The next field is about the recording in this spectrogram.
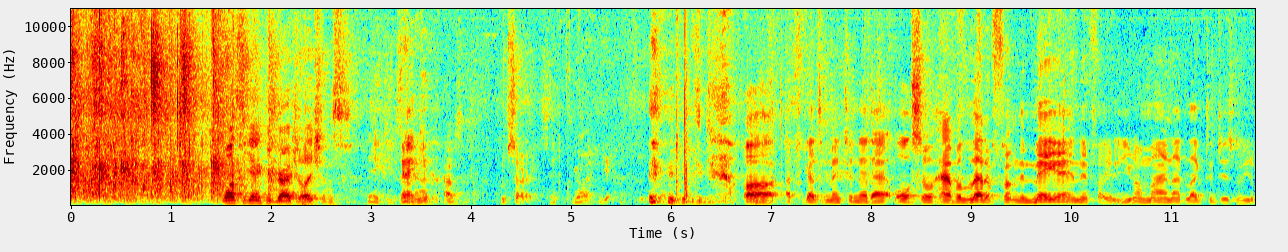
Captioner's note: applause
